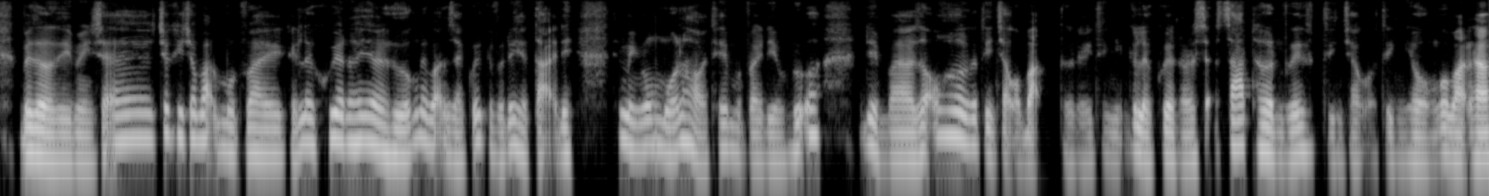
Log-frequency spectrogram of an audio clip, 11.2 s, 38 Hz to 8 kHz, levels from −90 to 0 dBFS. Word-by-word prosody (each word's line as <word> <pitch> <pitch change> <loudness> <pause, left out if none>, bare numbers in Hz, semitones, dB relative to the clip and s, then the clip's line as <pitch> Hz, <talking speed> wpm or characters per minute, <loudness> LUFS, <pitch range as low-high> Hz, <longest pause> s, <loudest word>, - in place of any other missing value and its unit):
Bây 125 - +6
giờ 110 -3 +7
thì 100 -1 0
mình 100 -1 -2
sẽ 180 - 0
trước 205 - 0
khi 190 - 0
cho 180 - +2
bạn 180 - +2
một 125 - 0
vài 120 -1 +1
cái - - -4
lời 160 -1 +2
khuyên 175 +1 +2
hay 165 - +3
hay 165 - +4
là - - +2
hướng 115 +4 +3
để 180 - +1
bạn 115 - 0
giải 105 -1 -3
quyết 170 - -2
cái 125 - -8
vấn 110 - -6
đề 145 - +1
hiện 120 -6 -2
tại - - -1
đi, 125 - 0 0.4
thế 180 - -1
mình 140 -3 0
cũng 150 0 0
muốn 130 +4 +1
là 165 - +2
hỏi 100 -10 -1
thêm 135 0 -4
một 120 - -7
vài 105 -1 -3
điều 100 -1 -4
nữa 140 - 0 0.3
để 150 -4 0
mà 105 0 0
rõ - - +2 0.2
hơn 180 -4 +4
về 155 - 0
tình 120 -3 -3
trạng - - -3
của - - -4
bạn, - - +1 0.2
từ 95 - -12
đấy 95 +1 -12
thì 110 - -14
những 105 - -11
cái 125 - +3
lời 105 -4 +3
khuyên 110 -2 +2
nó 100 +1 -2
sẽ 105 - -4
sát 150 +5 +2
hơn 120 -5 +3
với 115 +2 +2 0.2
tình 100 -1 -11
trạng 95 0 -9
của - - -17
tình 100 0 -9
huống 100 0 -2
của 120 - +3
bạn 105 -1 +4
ha. 110 0 +10
120 Hz, 365 wpm, -26 LUFS, 105-150 Hz, 0.4 s, ha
